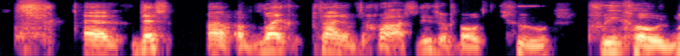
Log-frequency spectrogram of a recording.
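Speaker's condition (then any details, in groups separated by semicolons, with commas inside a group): Tongue cancer surgery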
